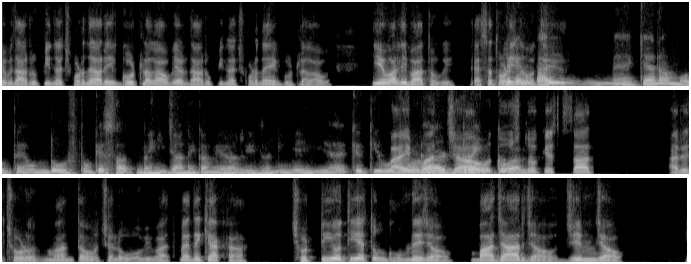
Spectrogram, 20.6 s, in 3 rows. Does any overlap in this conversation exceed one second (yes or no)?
yes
